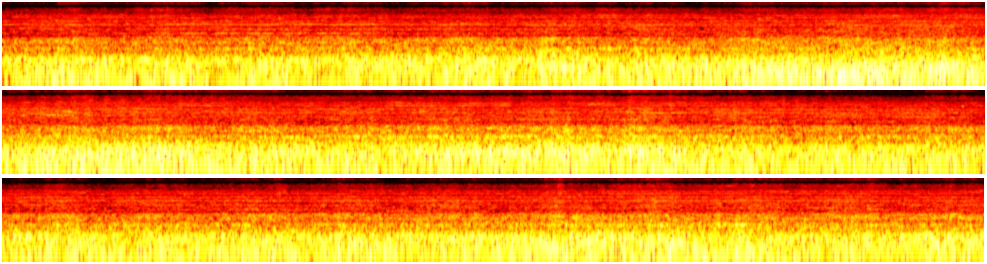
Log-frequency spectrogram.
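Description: Covered hopper cars of a grain train rolling steadily past at a grade crossing: the continuous deep rumble and rattle of steel wheels on the rails.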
